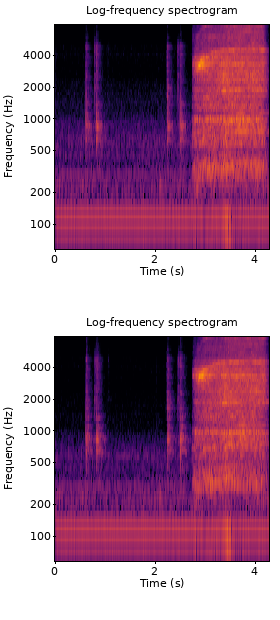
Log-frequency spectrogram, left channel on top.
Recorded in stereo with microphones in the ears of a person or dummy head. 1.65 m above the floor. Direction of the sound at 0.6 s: 25° left (ahead or behind).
